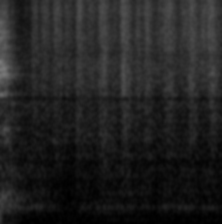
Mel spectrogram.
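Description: Fingers rubbing wet shaving lather over a stubbled face: soft, quick, repeated rubbing strokes.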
